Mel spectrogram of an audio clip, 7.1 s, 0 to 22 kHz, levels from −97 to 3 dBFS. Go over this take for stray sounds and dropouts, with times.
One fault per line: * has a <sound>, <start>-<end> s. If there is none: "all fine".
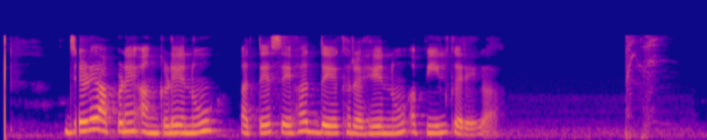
* has a dropout, 0.8-0.8 s
* has a thud, 6.3-6.8 s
